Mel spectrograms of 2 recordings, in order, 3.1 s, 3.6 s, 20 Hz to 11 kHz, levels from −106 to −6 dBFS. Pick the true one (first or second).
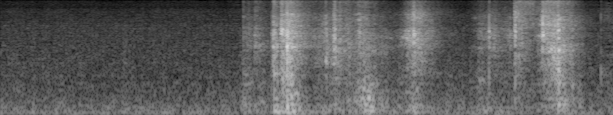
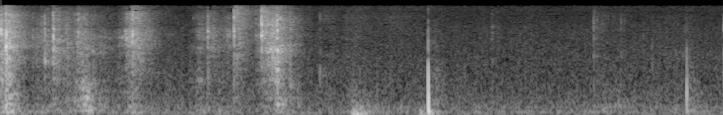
second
